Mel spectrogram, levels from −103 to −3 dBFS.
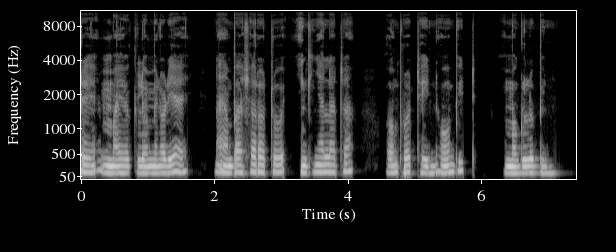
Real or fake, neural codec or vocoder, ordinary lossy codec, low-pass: real; none; none; none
